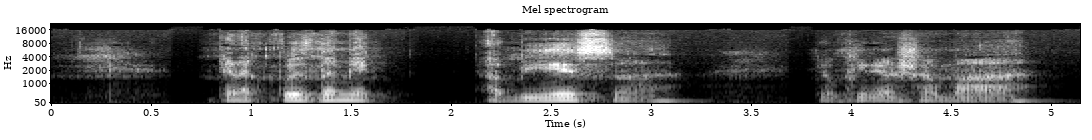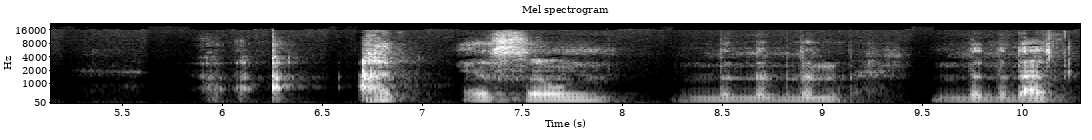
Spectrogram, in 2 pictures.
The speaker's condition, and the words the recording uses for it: Cerebral palsy. Que talvez seja um incômodo para você ouvir a minha voz assim.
